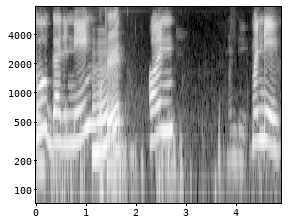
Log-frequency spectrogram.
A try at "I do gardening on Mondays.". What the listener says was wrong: Be clear about the S at the back there.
